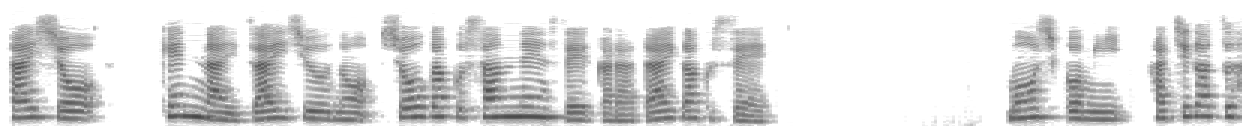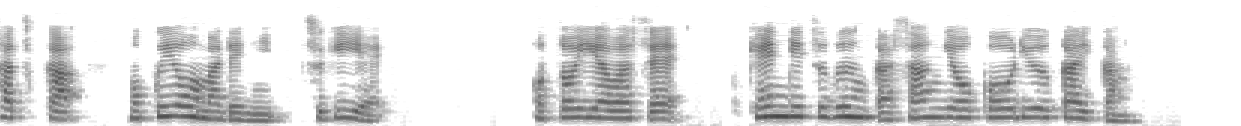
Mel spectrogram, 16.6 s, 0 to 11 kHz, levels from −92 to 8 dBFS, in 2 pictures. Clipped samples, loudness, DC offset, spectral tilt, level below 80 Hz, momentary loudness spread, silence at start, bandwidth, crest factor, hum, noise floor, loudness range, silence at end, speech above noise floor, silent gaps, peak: under 0.1%; -31 LUFS; under 0.1%; -5 dB/octave; -82 dBFS; 11 LU; 0.05 s; 7.4 kHz; 20 dB; none; under -90 dBFS; 5 LU; 0.7 s; over 59 dB; 0.76-1.04 s, 5.27-6.12 s, 6.53-6.68 s, 7.55-7.62 s, 8.98-9.10 s, 11.01-11.52 s, 11.59-11.80 s, 13.07-13.12 s; -12 dBFS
